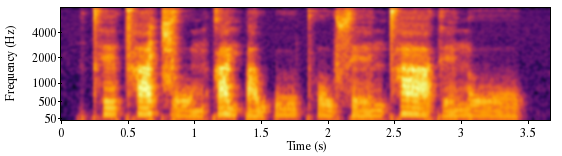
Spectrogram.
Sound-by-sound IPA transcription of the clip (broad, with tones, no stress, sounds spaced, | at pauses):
t̪ʰ e˧˥ t̪ʰ a˧˥ t͡ɕ oː˩ m k a˥˨ j ʔ a˩ w ʔ uː˧ pʰ o˧˩ w s eː˩˧ n t̪ʰ aː˥˨ k e˩˧ n oː˧˩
